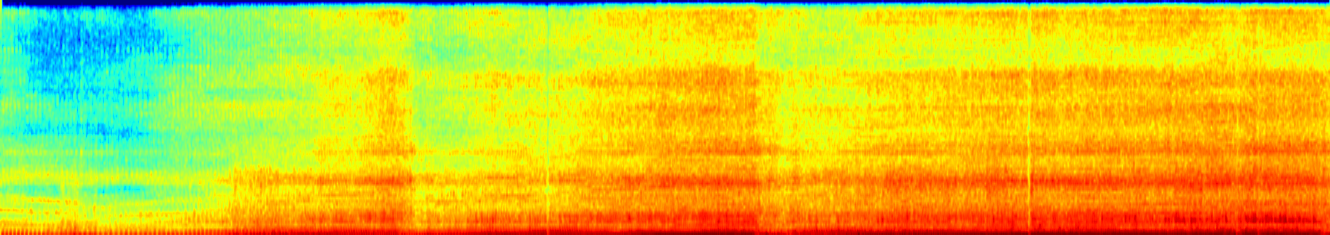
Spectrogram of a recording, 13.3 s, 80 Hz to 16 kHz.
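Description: RPS Condor 150cc Grom-clone motorcycle's single-cylinder engine accelerating up through the gears. The pitch rises, drops at a gear change about four seconds in and again about seven and a half seconds in, then climbs again and drops back near the end.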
